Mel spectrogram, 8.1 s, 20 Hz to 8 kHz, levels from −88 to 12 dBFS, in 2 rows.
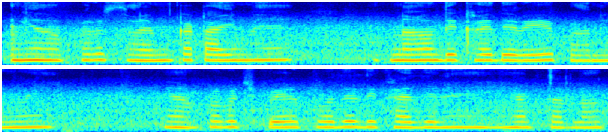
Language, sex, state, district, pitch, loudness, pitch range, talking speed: Hindi, female, Chhattisgarh, Raigarh, 260 Hz, -21 LUFS, 255-270 Hz, 185 wpm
